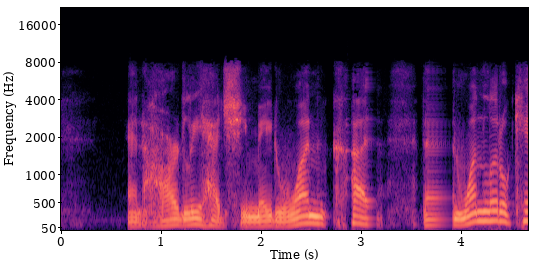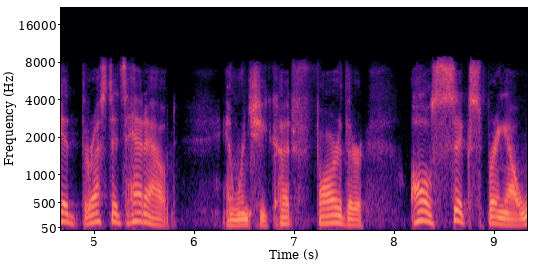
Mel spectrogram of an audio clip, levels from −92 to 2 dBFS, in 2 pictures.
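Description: Speech, carried over a call path whose codec band-limits it to about 8 kHz, shows a short stall from a late packet three times in quick succession: at 2.57 to 2.62 s (24 ms held), 2.86 to 2.92 s (45 ms) and 3.06 to 3.18 s (94 ms). Each time the receive buffer ran dry, and the last sound was stretched until the packet arrived. Nothing is lost, but each sound is held too long, with a slight buzz or dip. Just after, from 3.68 to 3.93 s, comes a call audio freeze lasting about 238 ms, likely caused by packets held up in transit, which emptied the jitter buffer for longer. The receiver filled the wait with a fading continuation of the last sound rather than silence, then resumed exactly where it had stopped, so a gap is inserted and the rest of the audio arrives that much later.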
